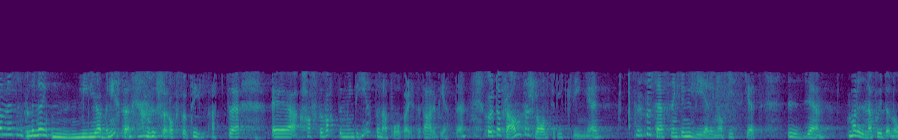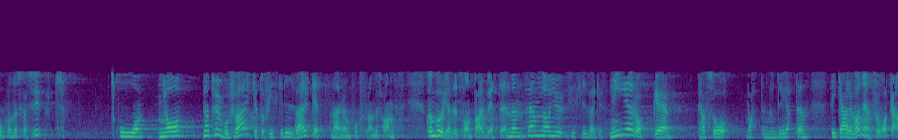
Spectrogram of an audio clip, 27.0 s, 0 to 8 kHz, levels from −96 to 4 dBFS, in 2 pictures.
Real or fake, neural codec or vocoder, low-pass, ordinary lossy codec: real; none; 7.2 kHz; AAC, 16 kbps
